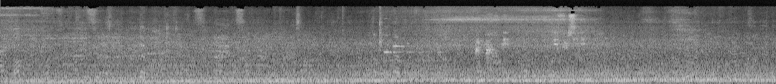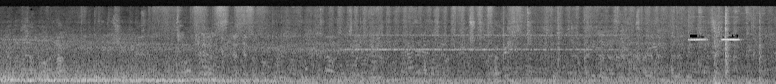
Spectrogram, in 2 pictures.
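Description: Metro train car running between stations, heard from inside the car: a steady low rumble that eases off over the last ten seconds as the train slows into a station. Two short high beeps sound near the end.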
